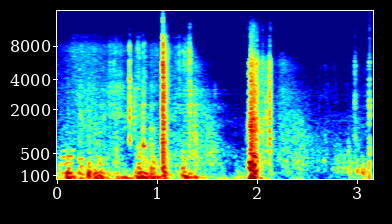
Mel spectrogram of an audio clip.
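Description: A shotgun fires loud blasts close by.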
